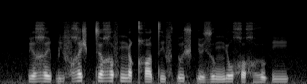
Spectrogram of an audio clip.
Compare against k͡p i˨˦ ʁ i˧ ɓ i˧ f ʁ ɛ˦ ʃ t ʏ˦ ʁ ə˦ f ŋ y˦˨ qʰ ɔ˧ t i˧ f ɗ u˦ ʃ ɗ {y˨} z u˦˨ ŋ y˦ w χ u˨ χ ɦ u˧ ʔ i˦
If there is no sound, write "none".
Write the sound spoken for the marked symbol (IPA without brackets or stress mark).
y˨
